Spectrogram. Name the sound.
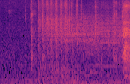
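gunfire in the video game NIKKE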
